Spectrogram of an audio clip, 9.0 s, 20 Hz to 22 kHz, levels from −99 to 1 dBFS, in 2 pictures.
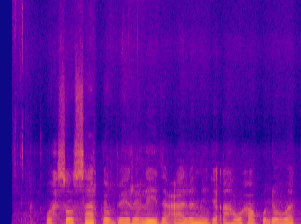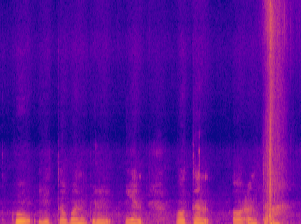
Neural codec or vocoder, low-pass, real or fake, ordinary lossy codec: vocoder, 44.1 kHz, 128 mel bands, Pupu-Vocoder; none; fake; none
